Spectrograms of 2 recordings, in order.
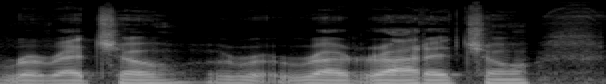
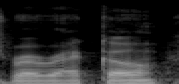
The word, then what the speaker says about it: Rarecho: This is Rareko, or Rarecho as some might pronounce it. For a time I pronounced it Rarecho, but I think the correct pronunciation is Rareko.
